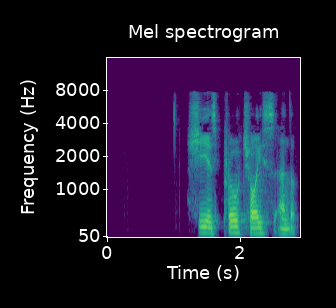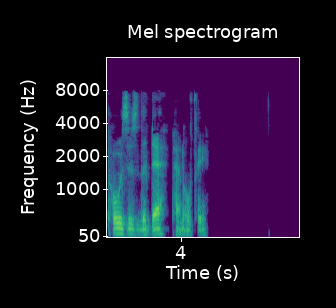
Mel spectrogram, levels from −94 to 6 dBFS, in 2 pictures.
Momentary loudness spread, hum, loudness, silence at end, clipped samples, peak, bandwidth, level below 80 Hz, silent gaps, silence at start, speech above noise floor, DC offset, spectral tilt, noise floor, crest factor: 13 LU; none; -22 LUFS; 1.4 s; under 0.1%; -4 dBFS; 8.2 kHz; -56 dBFS; 3.83-3.87 s; 1.25 s; over 69 dB; under 0.1%; -5 dB/octave; under -90 dBFS; 20 dB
